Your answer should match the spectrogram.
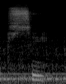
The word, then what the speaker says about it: psi: Simbol dari fase ini dibacanya psi.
